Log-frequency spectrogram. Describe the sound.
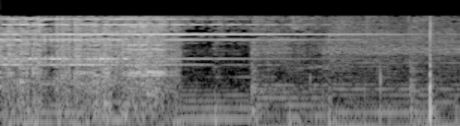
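A telephone rings with an incoming call, a bright, jangling ring for about a second and a half that fades into a low hum. A sharp click comes near the end.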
